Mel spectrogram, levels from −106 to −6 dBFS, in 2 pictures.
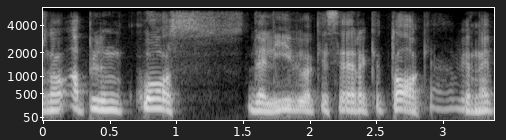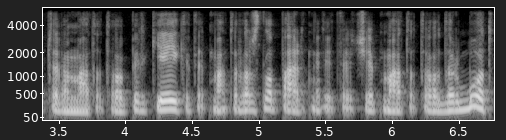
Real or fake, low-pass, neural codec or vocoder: real; 5.4 kHz; none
